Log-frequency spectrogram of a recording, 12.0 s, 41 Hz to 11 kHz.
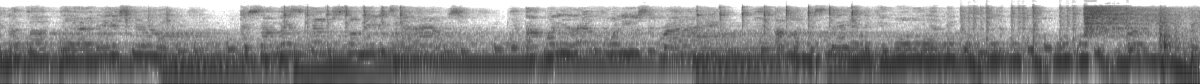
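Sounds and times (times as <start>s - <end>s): recorded song with bass and guitar: 0.0s - 12.0s
drum kit playing: 7.0s - 8.8s, 9.5s - 12.0s.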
